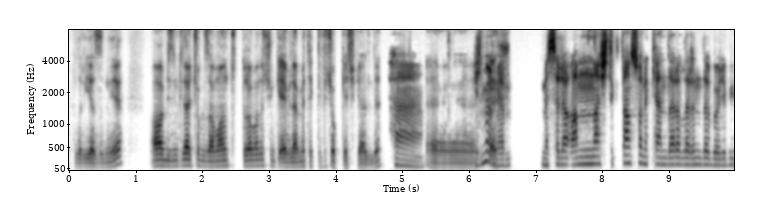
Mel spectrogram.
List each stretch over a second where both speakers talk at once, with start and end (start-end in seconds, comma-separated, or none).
none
